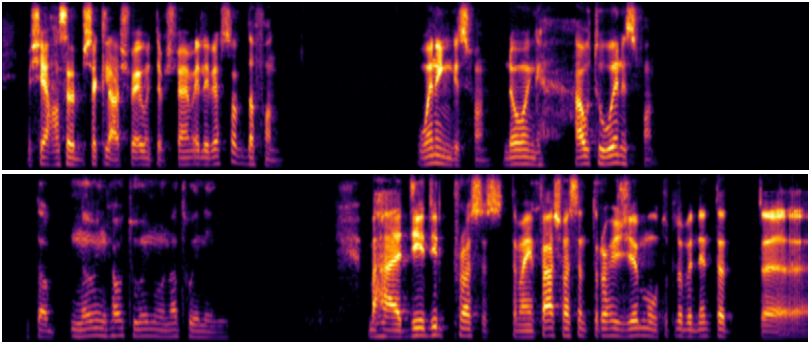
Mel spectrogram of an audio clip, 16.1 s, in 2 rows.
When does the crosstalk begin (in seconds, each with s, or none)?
none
